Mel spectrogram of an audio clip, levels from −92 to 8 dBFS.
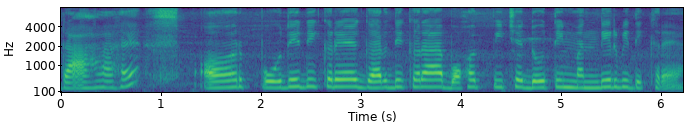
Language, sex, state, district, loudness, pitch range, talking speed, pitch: Hindi, female, Uttar Pradesh, Varanasi, -21 LUFS, 220-245 Hz, 165 wpm, 240 Hz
